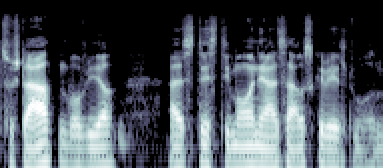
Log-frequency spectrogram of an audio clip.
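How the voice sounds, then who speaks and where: In a very clean recording with a silent background and a dry, close sound with no echo, a man with a fairly low pitch talks at a moderate pace. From South Tyrol, Italy (Bozen). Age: 30s. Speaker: ski resort operations manager. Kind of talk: interview. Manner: hesitant, with filler sounds.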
